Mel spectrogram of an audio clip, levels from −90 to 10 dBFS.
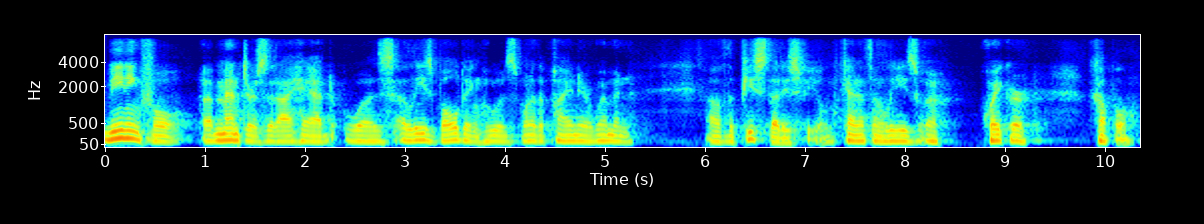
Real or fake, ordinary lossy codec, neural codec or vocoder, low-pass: fake; AAC, 32 kbps; codec, 24 kHz, 0.9 kbps, DualCodec; 7.2 kHz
